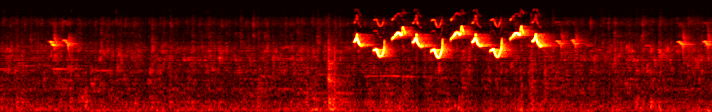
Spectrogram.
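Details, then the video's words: Java sparrow in the morning, starting with a lone soft chirp and a pause, then a lively burst of about a dozen sharp, high, downward-curling notes in quick regular succession. "gelatik gacor di pagi hari"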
